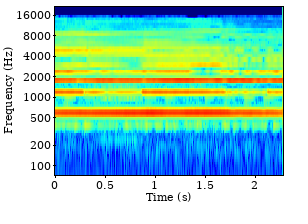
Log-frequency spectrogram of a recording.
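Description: A wind instrument holding one long, steady note, after a quick rising run of notes.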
